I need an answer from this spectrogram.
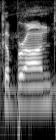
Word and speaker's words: Gibran: Gibran?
